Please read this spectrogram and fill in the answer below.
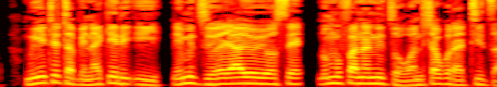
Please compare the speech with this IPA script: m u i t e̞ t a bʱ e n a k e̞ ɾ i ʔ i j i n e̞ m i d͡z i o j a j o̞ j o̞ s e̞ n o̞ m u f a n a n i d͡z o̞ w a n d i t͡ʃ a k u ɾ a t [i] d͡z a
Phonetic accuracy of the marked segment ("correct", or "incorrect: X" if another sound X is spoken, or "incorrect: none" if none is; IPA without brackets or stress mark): incorrect: iː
